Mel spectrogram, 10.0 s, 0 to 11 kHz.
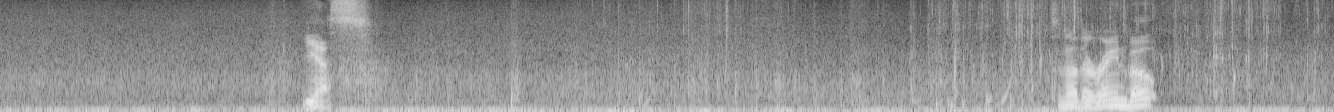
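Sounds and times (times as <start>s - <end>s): creek running: 0.0s - 10.0s.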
